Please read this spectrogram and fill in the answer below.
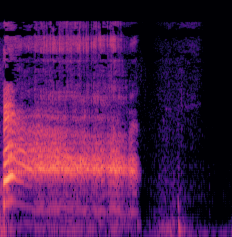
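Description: A high-pitched scream, about a second and a half long, that starts suddenly and is cut off abruptly.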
